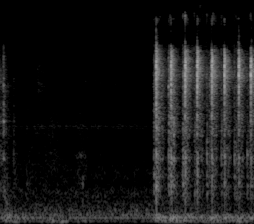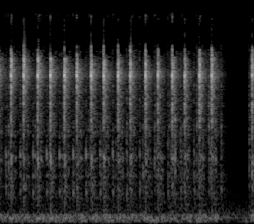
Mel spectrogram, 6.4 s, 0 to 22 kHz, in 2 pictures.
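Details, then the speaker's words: 1961-63 Tower Citation 88 portable manual typewriter, margins set about 0 and 75, single spacing: faint margin bell then crisp, even keystrokes about four a second; working normally. "Once you hear the bell, you're at the end of the margin. You hit the flying space, kicks back to the beginning, it skips 1, 2, or 3."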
